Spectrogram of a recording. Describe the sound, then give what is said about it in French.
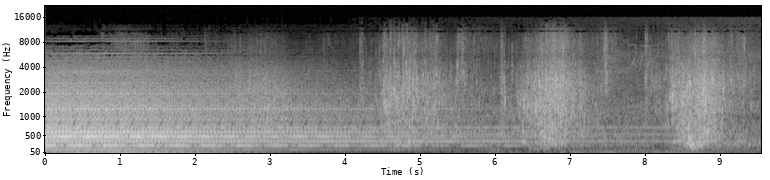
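Oars dip into water in three slow, regular splashing strokes as a boat is rowed across to the other bank on a sunny day with birds about, each a soft rushing swell, following a few seconds of steady low humming. No one speaks. “Et je rame. Je traverse pour rejoindre l'autre rive.”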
